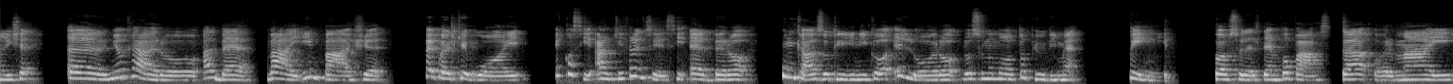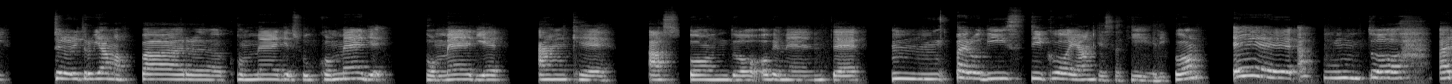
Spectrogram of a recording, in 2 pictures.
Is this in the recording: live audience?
no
